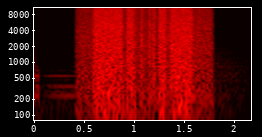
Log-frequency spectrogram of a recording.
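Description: A burst of static-like hiss, about a second and a half long, that starts just under half a second in and cuts off abruptly near the end. At the very start, the last of a faint held music chord dies away.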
